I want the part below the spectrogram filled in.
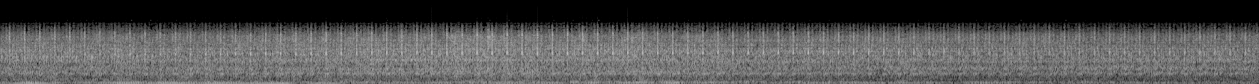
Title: Стук в двигателе G15MF Daewoo Nexia 1997 г.в.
